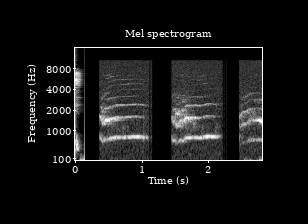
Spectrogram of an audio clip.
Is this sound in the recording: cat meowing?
yes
